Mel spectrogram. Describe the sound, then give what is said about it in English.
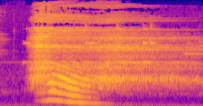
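A deep breath let go as an audible voiced sigh, its tone sliding steadily downward before trailing off into breathy air. “Breathe in and let it all go with an audible exhale.”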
